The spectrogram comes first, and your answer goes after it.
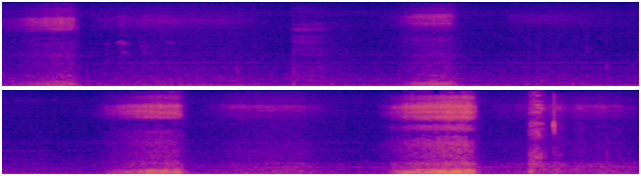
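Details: Loud snoring from a napping female Weimaraner, snoring breaths at uneven intervals of two to four seconds, growing louder toward the end, with a rough low rumble under a breathy hiss and a couple of short snorts.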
